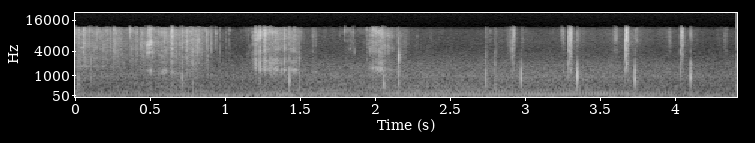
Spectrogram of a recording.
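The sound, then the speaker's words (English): Crisp crunching of crunchy broccoli clumps being bitten and chewed, with a dozen or so irregular sharp crunches and crackles over about four seconds, no talking. “Here's your change, and here's your king-size tub of crunchy broccoli clumps.”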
